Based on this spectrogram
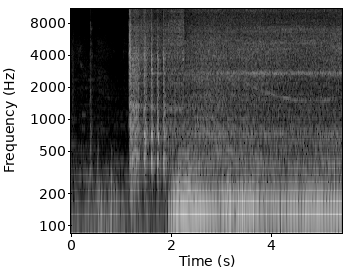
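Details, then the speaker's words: Toyota Yaris T-Sport: quick crank, clean catch and brief flare, then a smooth low idle around 800 rpm with no chain rattle or ticking; healthy engine. "So as you can hear, there's no chain rattle, it's perfectly fine, really quiet. So yeah, that's how the engine should really sound."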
